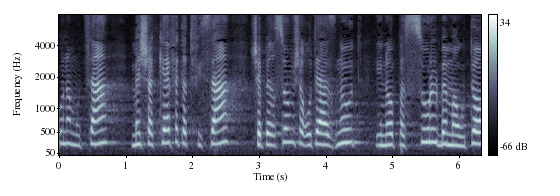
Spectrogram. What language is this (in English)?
Hebrew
